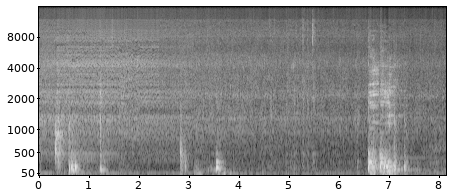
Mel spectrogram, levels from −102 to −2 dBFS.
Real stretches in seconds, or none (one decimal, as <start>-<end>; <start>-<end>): 1.6-2.0; 3.1-8.1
